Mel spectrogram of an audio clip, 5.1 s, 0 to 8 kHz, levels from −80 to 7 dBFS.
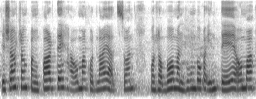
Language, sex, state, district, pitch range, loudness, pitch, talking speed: Mizo, female, Mizoram, Aizawl, 195-225 Hz, -17 LUFS, 215 Hz, 270 wpm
